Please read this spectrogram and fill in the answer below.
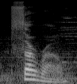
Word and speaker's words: Thoreau: of society i just learned that it's pronounced thorough it's pretty thorough to pronounce it thorough so henry david thoreau who was best friends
